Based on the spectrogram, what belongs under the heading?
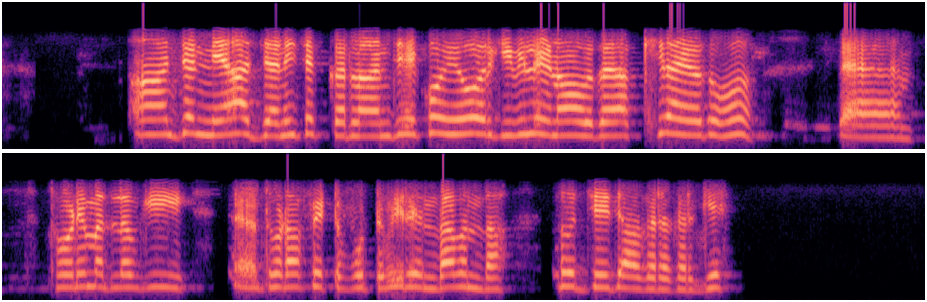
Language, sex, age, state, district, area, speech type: Dogri, female, 18-30, Jammu and Kashmir, Reasi, rural, conversation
